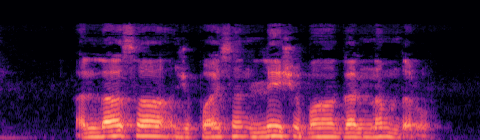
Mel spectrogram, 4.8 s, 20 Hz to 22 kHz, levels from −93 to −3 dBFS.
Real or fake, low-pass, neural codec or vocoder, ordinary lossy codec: fake; 10.8 kHz; vocoder, 24 kHz, 100 mel bands, Vocos; Opus, 64 kbps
